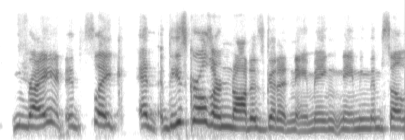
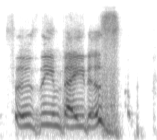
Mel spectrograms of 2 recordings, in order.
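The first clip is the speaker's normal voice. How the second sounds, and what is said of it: Imitated Australian accent. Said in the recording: “in an Australian accent that I can't do ... That's actually not bad.”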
